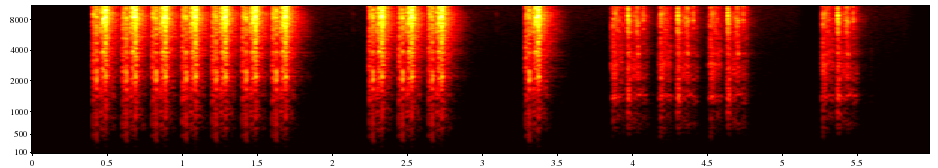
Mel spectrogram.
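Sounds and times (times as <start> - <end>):
camera shutter firing in silent and standard modes: 0.4 - 5.6.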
